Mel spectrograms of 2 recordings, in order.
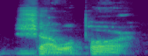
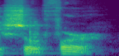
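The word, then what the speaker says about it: שופר: That's the Shah, the Wa, the Pa, the Ra, which is pronounced Shah wa par. The Jews would say shofar or chauffeur. That's how they will say it today.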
